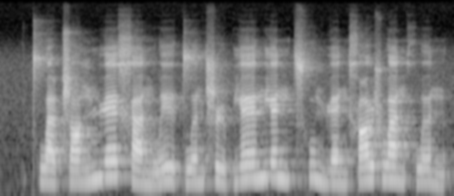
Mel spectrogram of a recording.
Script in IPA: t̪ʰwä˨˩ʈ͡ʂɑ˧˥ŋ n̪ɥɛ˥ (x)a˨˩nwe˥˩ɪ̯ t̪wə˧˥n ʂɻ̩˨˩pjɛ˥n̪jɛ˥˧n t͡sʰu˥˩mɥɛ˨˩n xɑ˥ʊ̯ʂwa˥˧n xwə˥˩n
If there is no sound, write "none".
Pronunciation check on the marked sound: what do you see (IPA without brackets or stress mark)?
x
